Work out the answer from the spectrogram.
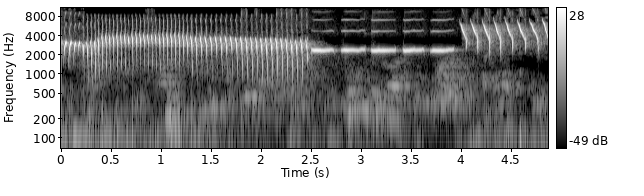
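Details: Russian canary bred for singing performs a varied song: a fast buzzy trill of rapid repeated notes, then long pure whistled tones repeated evenly, ending in quick descending chips.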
